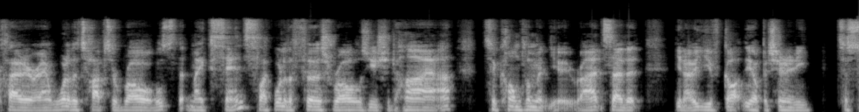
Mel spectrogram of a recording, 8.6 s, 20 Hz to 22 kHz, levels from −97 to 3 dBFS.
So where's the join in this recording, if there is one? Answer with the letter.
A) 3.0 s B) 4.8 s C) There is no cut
C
